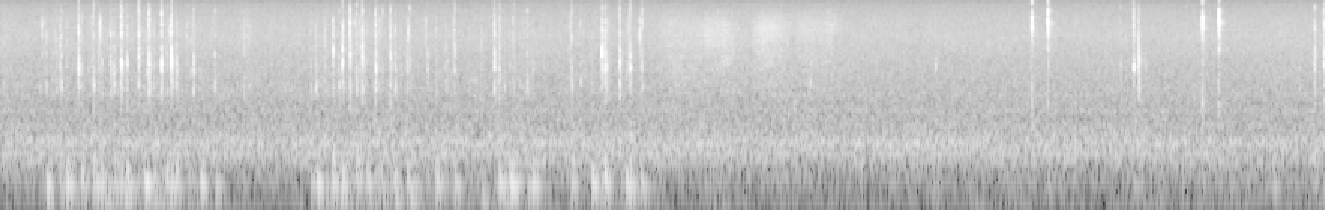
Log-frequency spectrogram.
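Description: Fingertips of one hand tap the keys of a solid, black, low-profile plastic computer keyboard resting on a desk mat. Quick bright clicks with soft low thumps come in dense bursts over the first five seconds, then thin out into scattered single taps. Each click dies away almost instantly.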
